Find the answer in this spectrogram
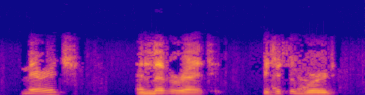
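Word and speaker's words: levirate: us the picture and this is called a leveret marriage and leveret is just a word it's it's spelled l e v i r a t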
